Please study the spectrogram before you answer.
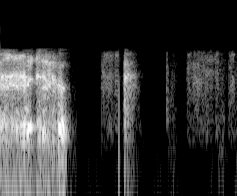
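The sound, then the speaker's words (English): Coughing from a sick person: a loud, rough cough opens, then after a short pause come a few shorter, fainter coughs and throat-clearing sounds. “I'm kind of sick right now, too, by the way. That's why I keep on coughing.”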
